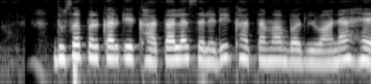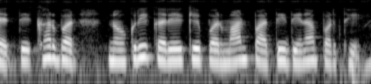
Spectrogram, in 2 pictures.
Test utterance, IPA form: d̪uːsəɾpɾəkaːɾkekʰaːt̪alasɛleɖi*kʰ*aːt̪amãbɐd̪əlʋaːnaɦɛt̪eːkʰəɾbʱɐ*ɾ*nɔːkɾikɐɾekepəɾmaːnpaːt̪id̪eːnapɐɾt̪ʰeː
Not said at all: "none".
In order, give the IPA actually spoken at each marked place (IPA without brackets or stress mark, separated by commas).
kʰ, ɾ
